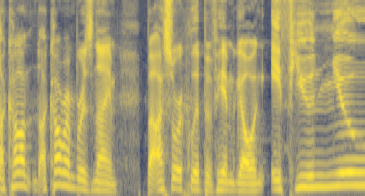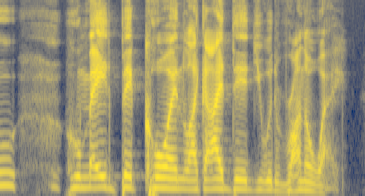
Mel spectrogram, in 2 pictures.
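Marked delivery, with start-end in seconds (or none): 2.7-7.0 put-on slow, older man's sort-of New York accent. Acting out an older dude from a clip talking about Bitcoin, sort of a New York accent. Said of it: "he speaks in like sort of like a New York accent".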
